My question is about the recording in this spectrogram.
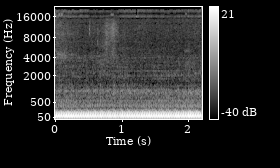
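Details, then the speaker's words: Toyota Celica after its exhaust joint leak was patched with a welded metal plate and paste, before the MOT: deep, steady, even rumble with no puffing or ticking; exhaust sealed, normal exhaust note. "Yeah, there's no leaks now, which is good."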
